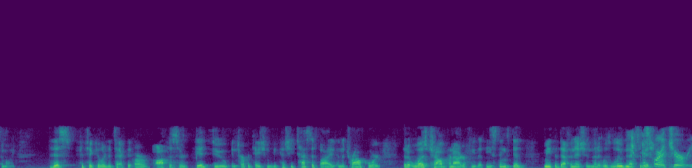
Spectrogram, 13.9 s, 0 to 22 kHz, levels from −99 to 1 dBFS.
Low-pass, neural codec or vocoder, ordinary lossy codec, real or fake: 5.4 kHz; vocoder, 22.05 kHz, 80 mel bands, Vocos; AAC, 24 kbps; fake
